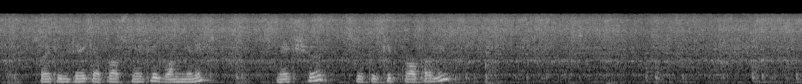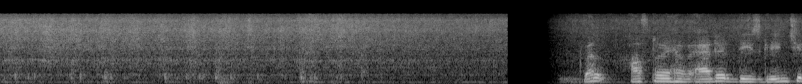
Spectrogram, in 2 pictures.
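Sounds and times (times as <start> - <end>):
onions sizzling in hot oil: 0.0 - 16.0
wooden spoon scraping a pot: 1.4 - 11.8.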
